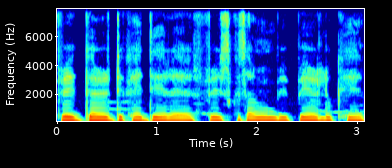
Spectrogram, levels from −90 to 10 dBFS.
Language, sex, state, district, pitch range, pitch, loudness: Hindi, female, Arunachal Pradesh, Longding, 200-210 Hz, 205 Hz, -15 LUFS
